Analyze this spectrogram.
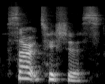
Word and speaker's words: surreptitious: so here we go surreptitious i've broken it down into four syllables for you so you can practice saying it nice and clearly rep tish us and it means um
